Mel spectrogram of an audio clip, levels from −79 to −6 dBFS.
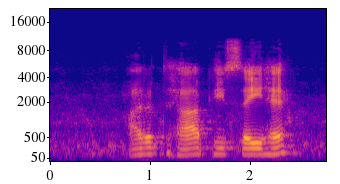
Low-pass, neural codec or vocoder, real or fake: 10.8 kHz; codec, 24 kHz, 0.9 kbps, WavTokenizer, small release; fake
